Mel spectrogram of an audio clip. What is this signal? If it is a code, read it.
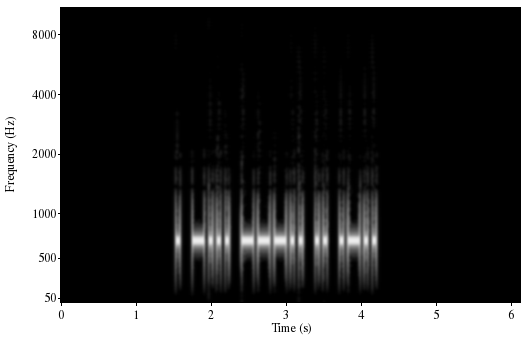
Morse code, heard as a keyed tone, about 22 wpm, 700 Hz. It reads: EB8IL
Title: DXCC-100 Call Signs - 5 Characters - 22wpm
